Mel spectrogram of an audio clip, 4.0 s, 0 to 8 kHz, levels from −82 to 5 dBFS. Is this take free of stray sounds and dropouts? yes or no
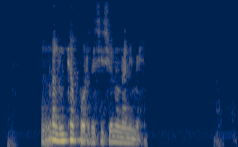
yes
